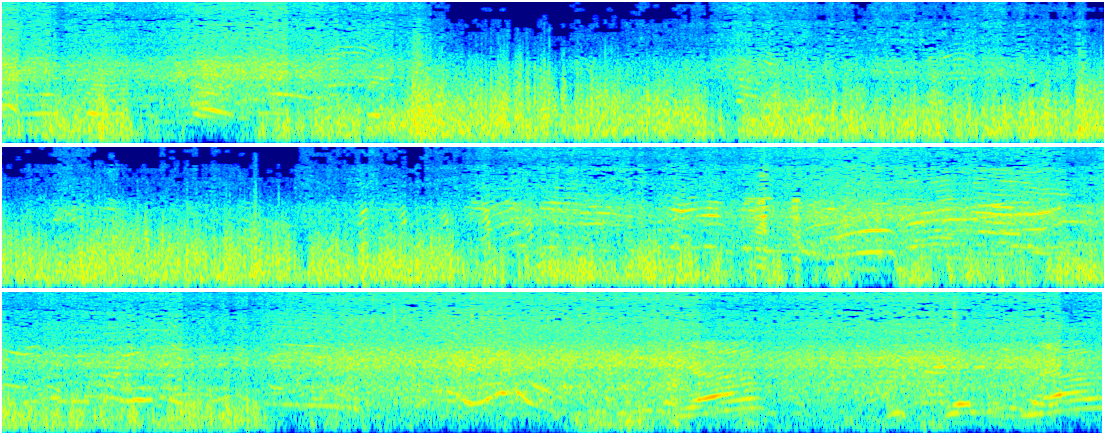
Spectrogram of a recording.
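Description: Water splashes as children swim and kick.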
